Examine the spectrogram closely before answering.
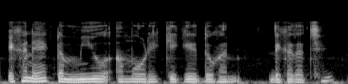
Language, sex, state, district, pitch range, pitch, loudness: Bengali, male, West Bengal, Cooch Behar, 115-130 Hz, 120 Hz, -17 LUFS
